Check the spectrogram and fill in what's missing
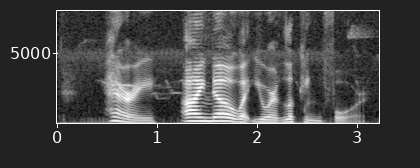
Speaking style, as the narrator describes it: said the cat

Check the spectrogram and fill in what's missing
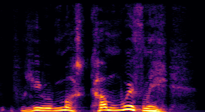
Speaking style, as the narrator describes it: he panted

